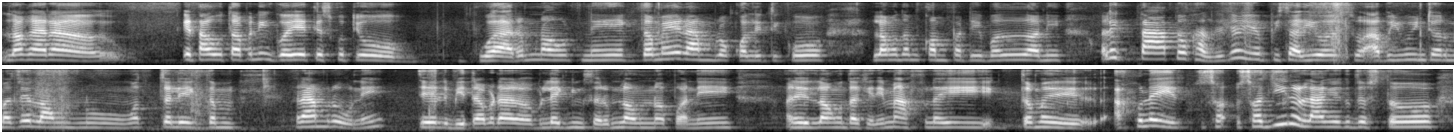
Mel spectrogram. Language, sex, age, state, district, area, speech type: Nepali, female, 30-45, West Bengal, Jalpaiguri, rural, spontaneous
